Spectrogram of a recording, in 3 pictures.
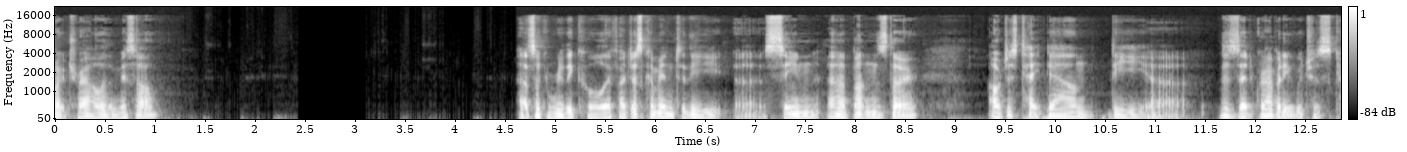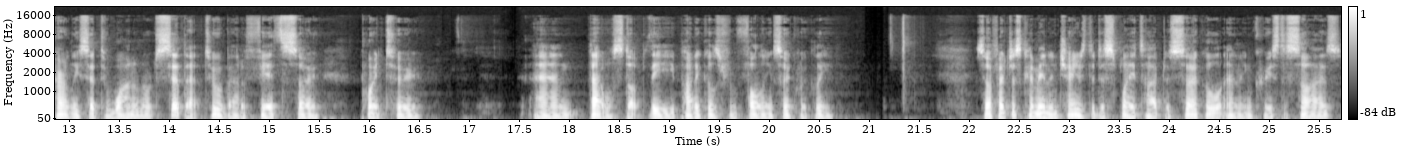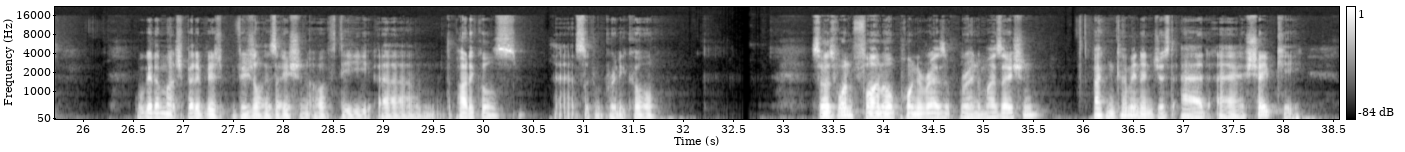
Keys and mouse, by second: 6.3 alt+a, 7.7-9.6 drag, 11.8-12.8 drag, 12.1 alt+a, 17.8 alt+a, 18.4 click, 23.4-24.5 drag, 24.4 alt+a, 24.7 click, 25.5 click, 26.5 alt+a, 26.7 z, 26.8 click, 28.5 click, 28.9 alt+a, 29.2 z, 30.4 alt+a, 30.5-36.0 drag.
